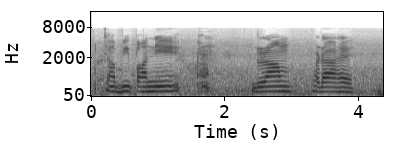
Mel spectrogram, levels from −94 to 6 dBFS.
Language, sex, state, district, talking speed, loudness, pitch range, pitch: Hindi, female, Haryana, Jhajjar, 70 wpm, -14 LUFS, 205-220 Hz, 215 Hz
